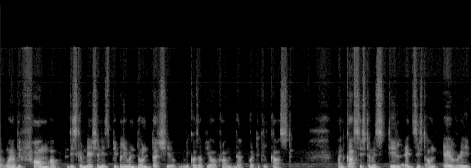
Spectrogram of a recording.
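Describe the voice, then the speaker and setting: A man from India, giving halting, earnest interview answers. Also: mid-range voice, poor audio. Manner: halting, earnest explaining with fillers. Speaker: charity guest.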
